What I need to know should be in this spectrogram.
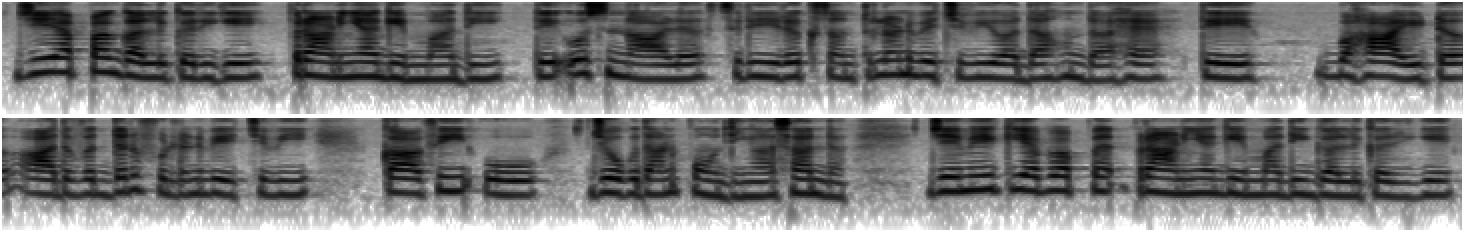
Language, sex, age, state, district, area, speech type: Punjabi, female, 18-30, Punjab, Tarn Taran, rural, spontaneous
